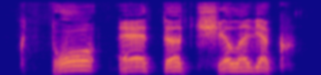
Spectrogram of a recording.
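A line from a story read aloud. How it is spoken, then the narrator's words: Slow, firm question. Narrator (Russian): спросил он медленно, но твердо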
